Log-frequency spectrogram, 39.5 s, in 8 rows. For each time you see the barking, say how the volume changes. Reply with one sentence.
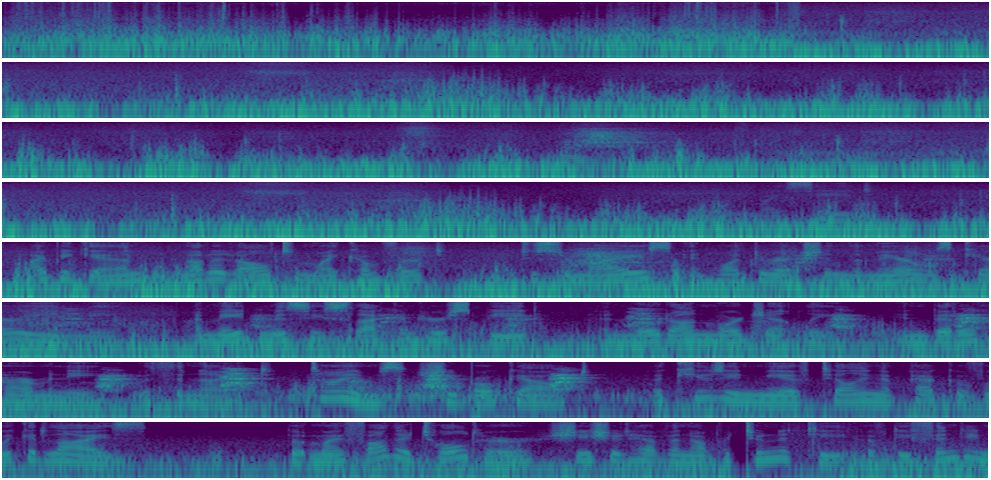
You can hear the barking from 23.6 to 32.5 s, getting louder.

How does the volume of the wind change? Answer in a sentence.
The loudness of the wind goes down.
